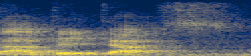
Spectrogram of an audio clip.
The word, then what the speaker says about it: Adidas: I just wanted to make sure um it's pronounced Adidas so why did you say Adidas because there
